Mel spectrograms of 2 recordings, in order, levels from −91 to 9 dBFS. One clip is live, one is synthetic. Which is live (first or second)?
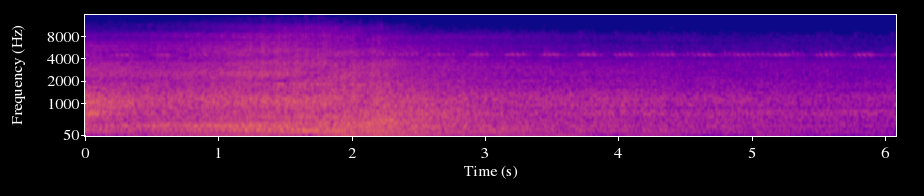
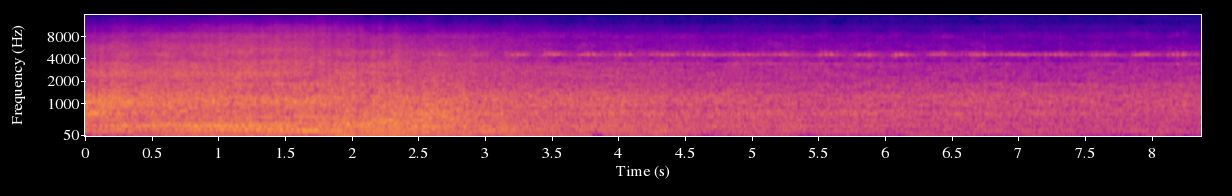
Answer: first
